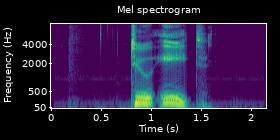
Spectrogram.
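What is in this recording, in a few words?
"to eat", English, male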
